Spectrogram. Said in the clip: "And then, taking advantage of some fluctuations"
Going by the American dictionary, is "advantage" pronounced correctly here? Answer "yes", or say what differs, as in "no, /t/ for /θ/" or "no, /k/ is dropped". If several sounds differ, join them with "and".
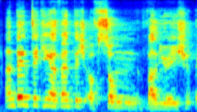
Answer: yes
